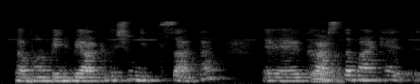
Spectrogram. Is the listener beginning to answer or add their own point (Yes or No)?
No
